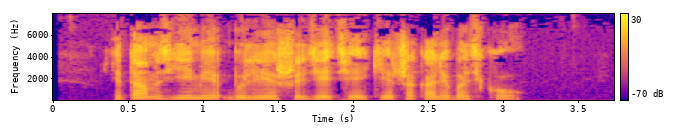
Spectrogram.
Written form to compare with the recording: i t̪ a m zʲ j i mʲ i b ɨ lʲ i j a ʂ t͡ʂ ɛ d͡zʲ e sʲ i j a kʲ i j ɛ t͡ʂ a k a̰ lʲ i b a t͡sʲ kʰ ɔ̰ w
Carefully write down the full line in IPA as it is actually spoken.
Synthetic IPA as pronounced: i t̪ a m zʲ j i mʲ i b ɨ lʲ i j a ʂ t͡ʂ ɛ d͡zʲ e t͡sʲ i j a kʲ i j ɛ t͡ʂ a k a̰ lʲ i b a t͡sʲ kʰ ɔ̰ w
